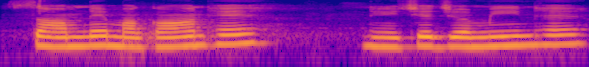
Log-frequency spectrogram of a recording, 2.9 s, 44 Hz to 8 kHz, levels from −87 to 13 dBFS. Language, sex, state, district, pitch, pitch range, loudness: Hindi, female, Bihar, West Champaran, 235 Hz, 220-260 Hz, -14 LUFS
